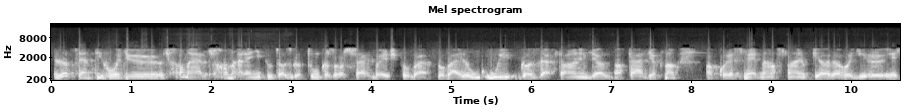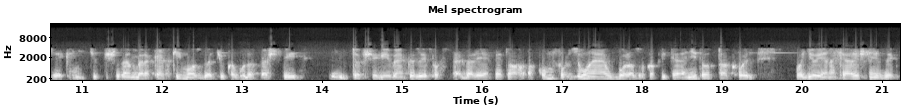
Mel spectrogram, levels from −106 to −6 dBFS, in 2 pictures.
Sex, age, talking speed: male, 30-49, 140 wpm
